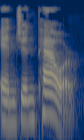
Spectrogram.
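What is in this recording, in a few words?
"ENGINE POWER", English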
